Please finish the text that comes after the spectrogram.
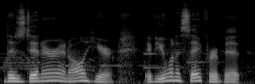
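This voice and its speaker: An awkward, earnest schoolgirl, acted out by a man in a story reading. The voice sits fairly high, rambling eagerly and getting flustered easily, with music in the background. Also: lively intonation, fast, a little mellow, lightly acted. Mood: eager, hospitable. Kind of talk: dramatic first-person story reading.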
